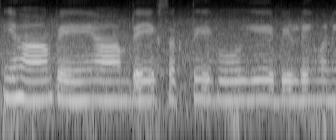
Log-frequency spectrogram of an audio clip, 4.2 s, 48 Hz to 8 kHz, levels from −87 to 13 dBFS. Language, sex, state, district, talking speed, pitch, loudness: Hindi, female, Haryana, Charkhi Dadri, 130 wpm, 205 Hz, -16 LUFS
